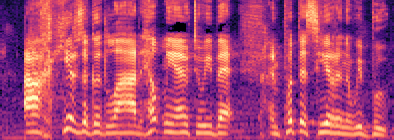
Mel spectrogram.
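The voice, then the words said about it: Put-on Scottish accent. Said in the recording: “my grandfather who is Scottish... the accent... When I put this hat on, I sound like my grandfather.”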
